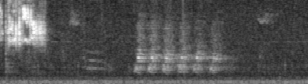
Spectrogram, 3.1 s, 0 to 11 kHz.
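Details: Male Anna's hummingbird with a purple throat, visiting a porch in the Pacific Northwest in 2017, gives a sharp high squeaky burst, then a run of lower buzzy stuttering notes, all over constant low background rumble.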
